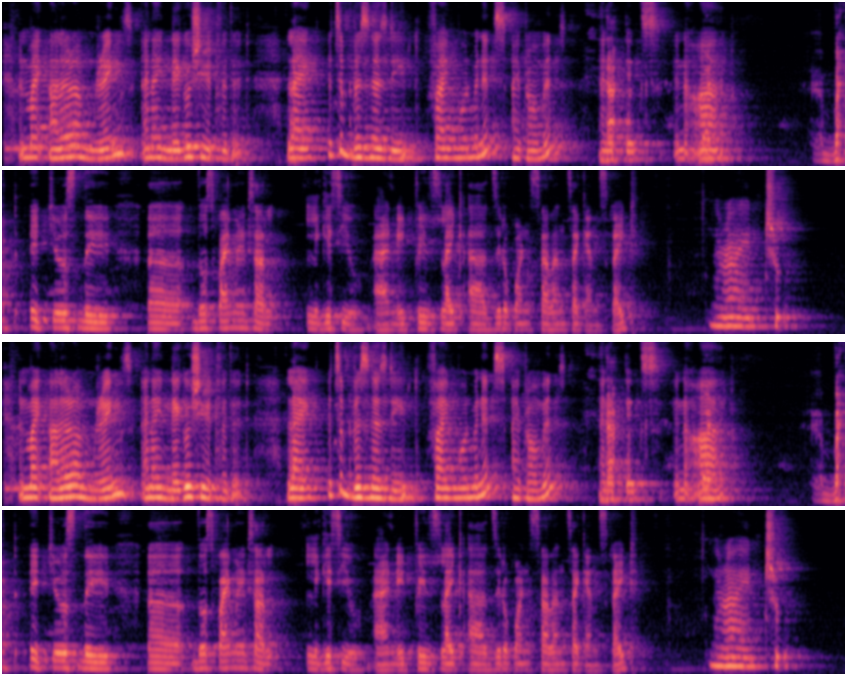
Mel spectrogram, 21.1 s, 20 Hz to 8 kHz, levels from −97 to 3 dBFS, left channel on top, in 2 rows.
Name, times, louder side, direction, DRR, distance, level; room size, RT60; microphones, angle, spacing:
voice 1, 0.0-3.0 3.3-6.9 7.5-9.0 19.4-20.2, right 3 dB, 65° right, 6 dB, 2.6 m, -23 dB
voice 2, 7.5-7.9 8.7-9.0 10.1-10.6 10.9-11.9 12.3-13.9 14.3-18.5, right 1 dB, 30° right, 7 dB, 0.8 m, -30 dB
21.0 x 18.0 x 7.4 m, 0.73 s
head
